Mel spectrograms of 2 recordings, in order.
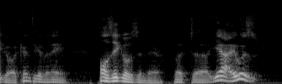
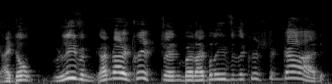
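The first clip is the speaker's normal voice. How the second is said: imitating Matt Bell; 7 semitones higher than usual. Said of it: "then I was like".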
